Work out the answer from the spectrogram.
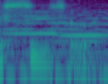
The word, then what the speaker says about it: Caesar: I say Caesar, because I was raised in the United States, in the Midwest. C-A-E-S-A-R. And I think that's the common pronunciation in these here parts. Yeah, yeah. And then the pronunciation in other parts of the world are a little different.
